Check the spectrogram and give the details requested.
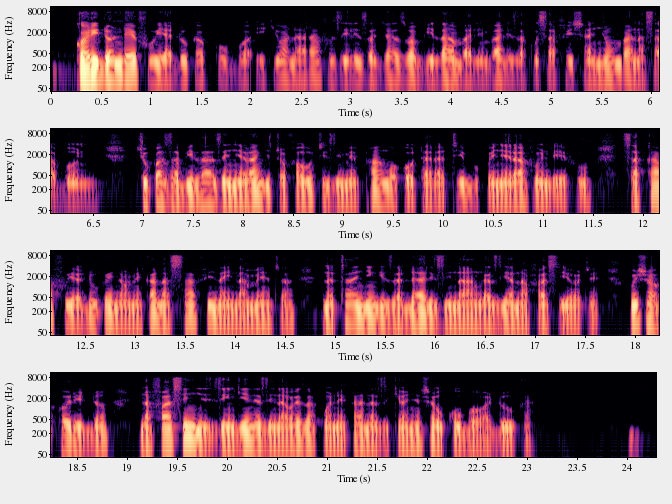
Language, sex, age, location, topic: Swahili, male, 25-35, Nairobi, finance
